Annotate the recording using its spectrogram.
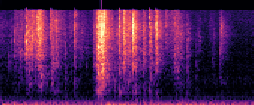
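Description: A foil Pokémon booster pack wrapper being torn open and crinkled by hand, in a few rustling bursts, the loudest a little under a second in.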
